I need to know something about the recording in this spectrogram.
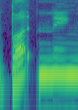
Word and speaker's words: buttoning: I am buttoning my shirt. That is a little tricky to pronounce. Buttoning. The T is often swallowed in rapid speech.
